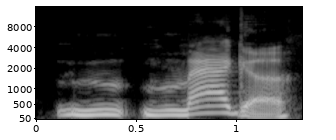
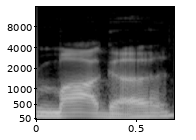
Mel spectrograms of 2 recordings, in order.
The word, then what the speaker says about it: MAGA: January 16th so yeah Maga or Maga depends on how you pronounce it people pronounce it both ways it's a phenomenon to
